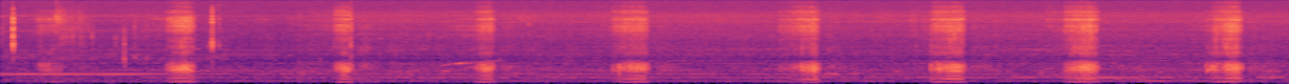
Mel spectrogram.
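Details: Santos, a puppy, snoring in his sleep: short breathy snores repeat roughly every one and a half seconds over a steady low hum, with a faint tone near the start.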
